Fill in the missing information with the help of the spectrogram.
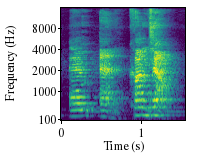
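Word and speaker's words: contemn: column now the third example we have c-o-n-t-e-m-n come down now the last example we have is what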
